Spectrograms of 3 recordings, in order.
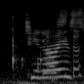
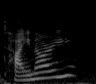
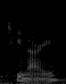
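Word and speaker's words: Tighnari: Tinari is another character where like his name is pronounced oddly in the English dub. Correct me if I'm wrong, but they call him Tainari. But I think he's just supposed to be Tinari.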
